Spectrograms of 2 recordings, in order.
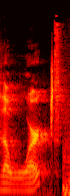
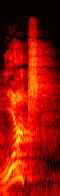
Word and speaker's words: The Wort: It is The Wort, not wart, not fort, not short, The Wort.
